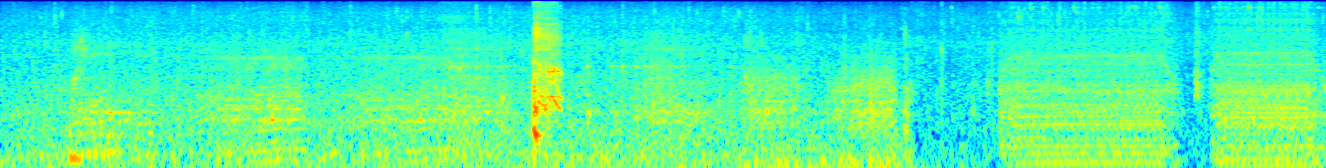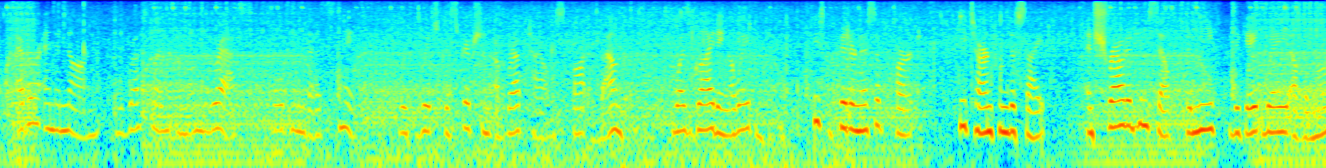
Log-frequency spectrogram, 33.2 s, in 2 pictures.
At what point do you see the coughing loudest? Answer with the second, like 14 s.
7 s.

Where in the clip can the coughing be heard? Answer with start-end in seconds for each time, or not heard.
5.5-7.0.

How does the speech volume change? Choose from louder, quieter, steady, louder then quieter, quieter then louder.
louder.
